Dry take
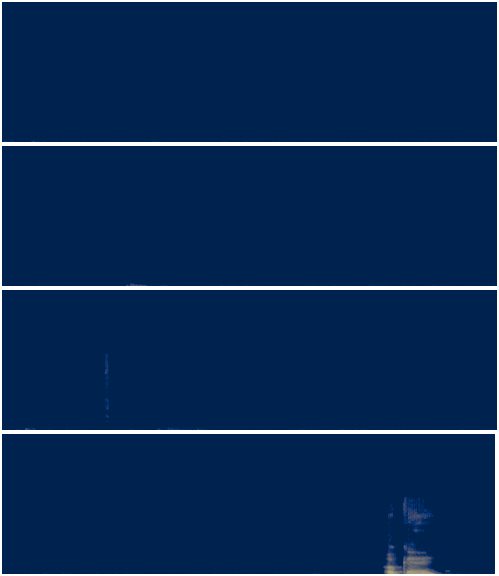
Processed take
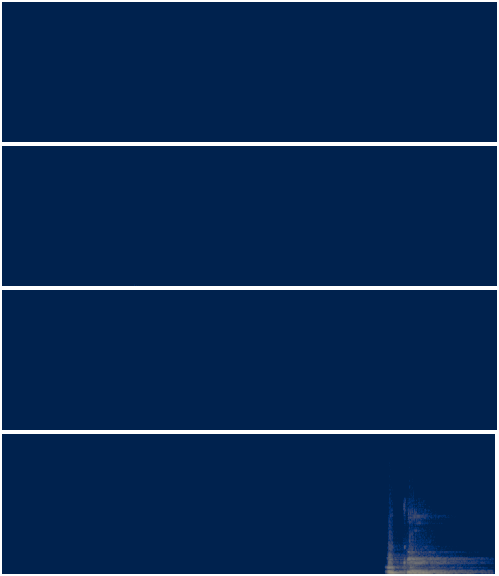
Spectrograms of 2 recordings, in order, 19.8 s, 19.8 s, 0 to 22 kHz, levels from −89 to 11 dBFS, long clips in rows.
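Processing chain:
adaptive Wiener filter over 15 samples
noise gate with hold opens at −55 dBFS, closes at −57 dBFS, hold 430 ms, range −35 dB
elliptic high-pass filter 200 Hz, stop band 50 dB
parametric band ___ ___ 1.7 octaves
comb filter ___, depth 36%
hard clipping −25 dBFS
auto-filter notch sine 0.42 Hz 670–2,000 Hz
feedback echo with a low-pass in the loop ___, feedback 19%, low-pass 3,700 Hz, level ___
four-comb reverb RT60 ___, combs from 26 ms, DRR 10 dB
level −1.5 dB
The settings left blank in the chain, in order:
300 Hz, −10 dB, 3.4 ms, 212 ms, −11 dB, 1.9 s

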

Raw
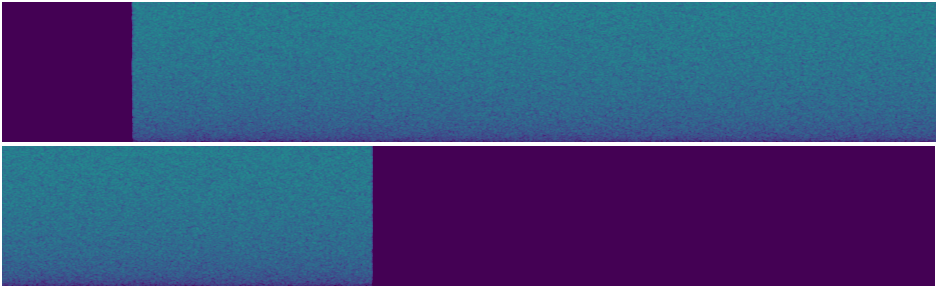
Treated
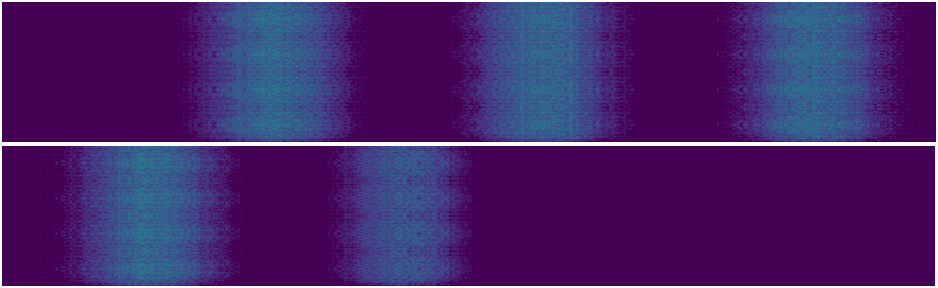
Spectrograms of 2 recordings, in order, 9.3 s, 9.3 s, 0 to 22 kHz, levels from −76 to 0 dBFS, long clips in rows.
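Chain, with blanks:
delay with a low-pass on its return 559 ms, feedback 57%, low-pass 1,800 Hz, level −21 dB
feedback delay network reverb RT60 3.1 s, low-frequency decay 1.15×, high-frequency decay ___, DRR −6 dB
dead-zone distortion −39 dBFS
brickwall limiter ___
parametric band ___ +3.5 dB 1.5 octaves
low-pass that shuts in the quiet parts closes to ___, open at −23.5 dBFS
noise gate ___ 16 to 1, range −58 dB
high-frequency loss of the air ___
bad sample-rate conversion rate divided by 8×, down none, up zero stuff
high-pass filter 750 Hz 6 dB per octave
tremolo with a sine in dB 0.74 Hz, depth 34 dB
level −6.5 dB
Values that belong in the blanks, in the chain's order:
0.95×, −13.5 dBFS, 2,300 Hz, 1,400 Hz, −49 dBFS, 120 metres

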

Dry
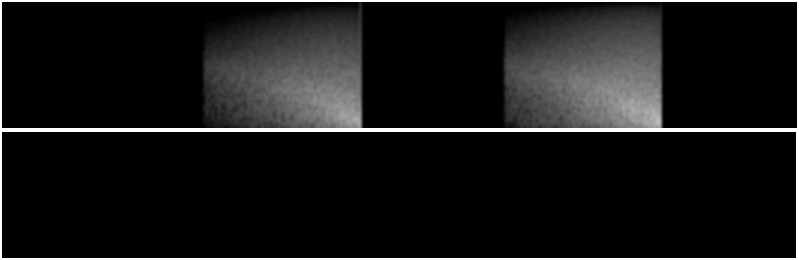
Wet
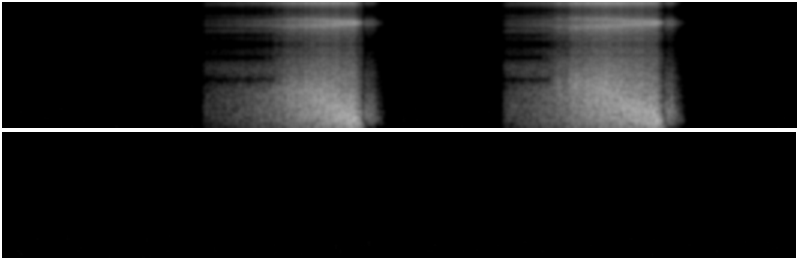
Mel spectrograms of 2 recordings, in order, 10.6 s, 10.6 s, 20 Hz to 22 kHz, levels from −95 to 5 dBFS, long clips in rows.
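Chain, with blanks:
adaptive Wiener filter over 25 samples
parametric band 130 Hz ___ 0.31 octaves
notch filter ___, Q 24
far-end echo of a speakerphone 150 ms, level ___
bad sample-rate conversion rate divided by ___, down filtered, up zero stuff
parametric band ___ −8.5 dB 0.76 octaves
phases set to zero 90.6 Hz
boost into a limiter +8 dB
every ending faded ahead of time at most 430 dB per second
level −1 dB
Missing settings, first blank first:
−4.5 dB, 3,800 Hz, −26 dB, 4×, 13,000 Hz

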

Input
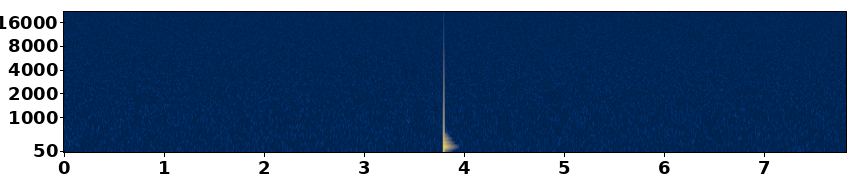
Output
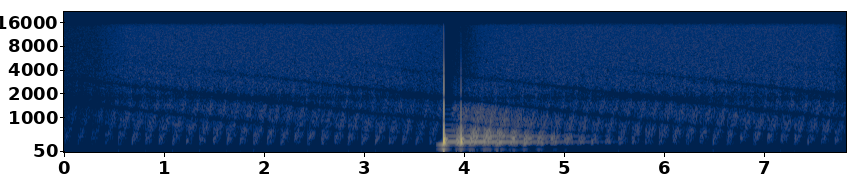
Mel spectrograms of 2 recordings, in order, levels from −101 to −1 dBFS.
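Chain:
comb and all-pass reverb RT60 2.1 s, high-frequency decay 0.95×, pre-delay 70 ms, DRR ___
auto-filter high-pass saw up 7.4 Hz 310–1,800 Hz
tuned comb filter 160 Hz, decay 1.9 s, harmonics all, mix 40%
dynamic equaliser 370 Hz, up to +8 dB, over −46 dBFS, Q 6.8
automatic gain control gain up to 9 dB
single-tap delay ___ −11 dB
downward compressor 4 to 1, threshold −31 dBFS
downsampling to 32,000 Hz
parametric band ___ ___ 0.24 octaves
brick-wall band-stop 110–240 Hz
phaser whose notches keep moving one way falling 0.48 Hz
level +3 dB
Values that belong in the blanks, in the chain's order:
18 dB, 173 ms, 1,800 Hz, −11 dB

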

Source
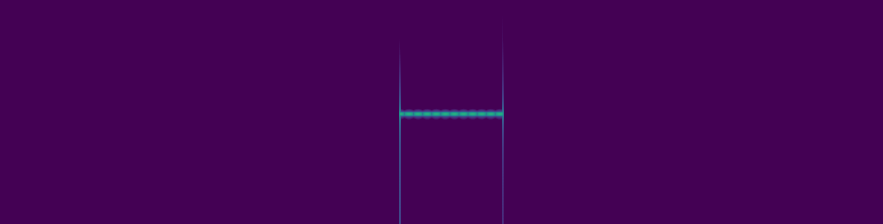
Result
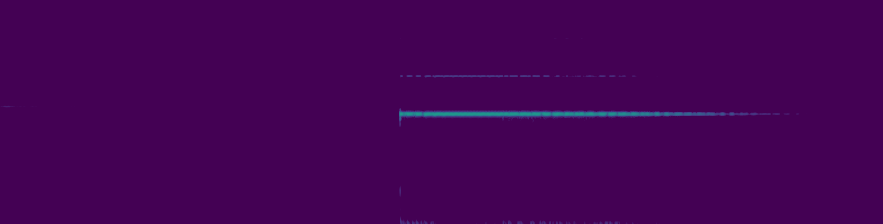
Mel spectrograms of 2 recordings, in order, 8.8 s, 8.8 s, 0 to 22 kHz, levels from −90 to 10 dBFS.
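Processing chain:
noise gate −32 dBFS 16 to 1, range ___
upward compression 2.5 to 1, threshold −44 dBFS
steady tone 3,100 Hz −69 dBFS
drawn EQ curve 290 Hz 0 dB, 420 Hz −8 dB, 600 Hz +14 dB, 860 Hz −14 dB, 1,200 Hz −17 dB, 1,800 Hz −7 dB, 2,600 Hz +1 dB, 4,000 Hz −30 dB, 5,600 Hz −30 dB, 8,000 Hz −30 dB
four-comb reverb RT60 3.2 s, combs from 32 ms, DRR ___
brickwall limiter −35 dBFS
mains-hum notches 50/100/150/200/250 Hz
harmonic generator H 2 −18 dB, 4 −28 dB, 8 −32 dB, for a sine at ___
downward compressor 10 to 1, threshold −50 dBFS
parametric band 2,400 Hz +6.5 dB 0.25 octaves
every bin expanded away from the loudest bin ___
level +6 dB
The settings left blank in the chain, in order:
−48 dB, −1.5 dB, −34.5 dBFS, 1.5 to 1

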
